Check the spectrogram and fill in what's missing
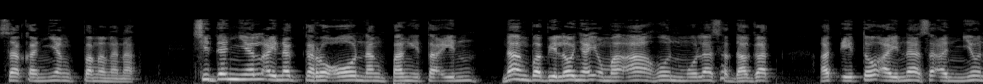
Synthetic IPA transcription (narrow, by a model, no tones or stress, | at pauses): sɐkɐɲjaŋpɐŋɐŋɐnak̚ | sɪd̪ɛnjɛlɐjnɐɡ̚kɐɾoʔo̞nɐŋpɐŋɪt̪aʔɪnː | ɐʔɐŋbɐbɪlo̞njaɐʔɐjʊmaʔaːɦonmʊlasɐd̪aːɡɐt̪̚ | ʔɐt̪̚ɪt̪o̞ʔɐjnasɐʔɐnjo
